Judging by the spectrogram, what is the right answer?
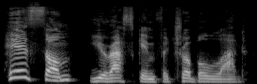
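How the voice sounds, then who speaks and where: An actress playing a brusque, gossipy, world-weary medieval village innkeeper in a video game, talking in blunt, earthy, scolding phrases. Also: female voice, a bass voice, sing-song, measured pace, fairly bright tone, no room sound, studio quality, heavily acted. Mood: exasperated. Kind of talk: video game character dialogue.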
